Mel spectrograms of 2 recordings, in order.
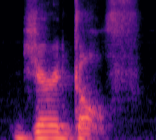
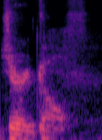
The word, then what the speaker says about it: Jared Goff: like can i interrupt you're pronouncing his name wrong and i i pronounced his name wrong too uh we have to go to the troy aikman book of pronunciation his name is uh jared golf so you have to say that like troy aikman please just just continue saying that right and jared goff so ryan gosling before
